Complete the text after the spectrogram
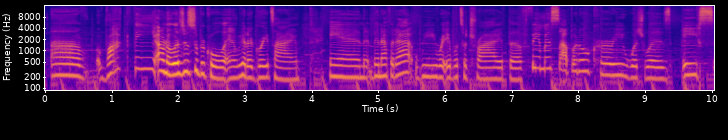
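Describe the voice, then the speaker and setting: A young woman narrating her travel vlog in a chatty, enthusiastic way, full of fillers like "like" and "um". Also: medium pitch. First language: not Japanese. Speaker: vlogger. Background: background music.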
